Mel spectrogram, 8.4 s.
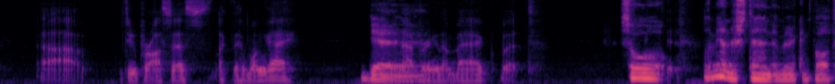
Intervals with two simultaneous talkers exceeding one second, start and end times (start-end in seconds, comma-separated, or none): none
